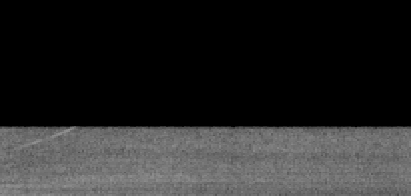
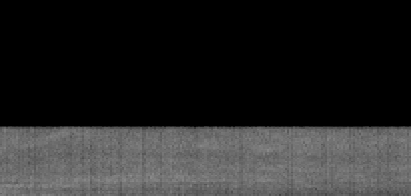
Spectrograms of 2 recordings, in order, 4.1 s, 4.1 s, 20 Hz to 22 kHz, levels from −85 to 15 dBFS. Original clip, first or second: first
